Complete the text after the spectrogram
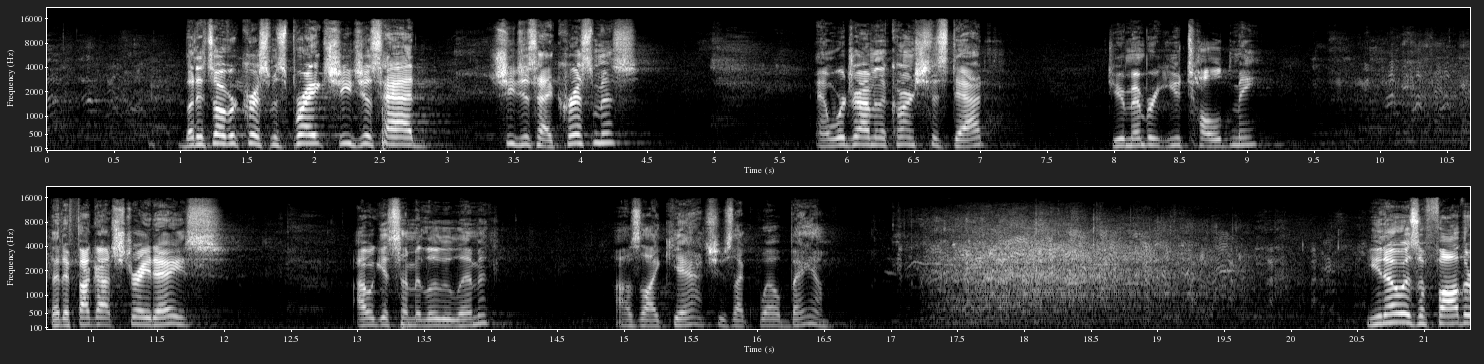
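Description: A young man speaks with animation through a microphone in a large echoing hall.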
